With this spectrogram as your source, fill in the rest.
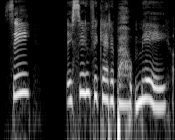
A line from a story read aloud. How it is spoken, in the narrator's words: I laugh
